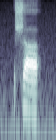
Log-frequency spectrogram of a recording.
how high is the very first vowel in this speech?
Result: low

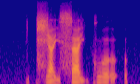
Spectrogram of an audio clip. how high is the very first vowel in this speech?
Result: low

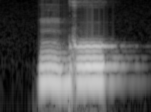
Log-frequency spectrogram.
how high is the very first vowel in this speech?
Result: high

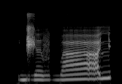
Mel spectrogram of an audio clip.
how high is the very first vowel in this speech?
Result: mid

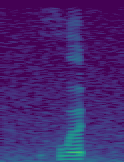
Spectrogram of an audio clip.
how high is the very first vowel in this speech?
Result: mid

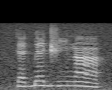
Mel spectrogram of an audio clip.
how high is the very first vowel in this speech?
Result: mid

